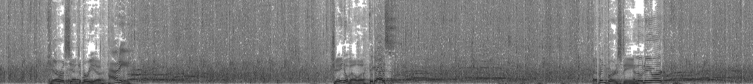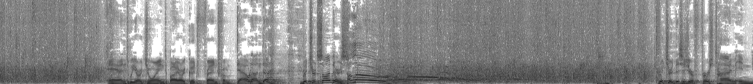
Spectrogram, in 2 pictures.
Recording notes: Live from NECSS 2017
